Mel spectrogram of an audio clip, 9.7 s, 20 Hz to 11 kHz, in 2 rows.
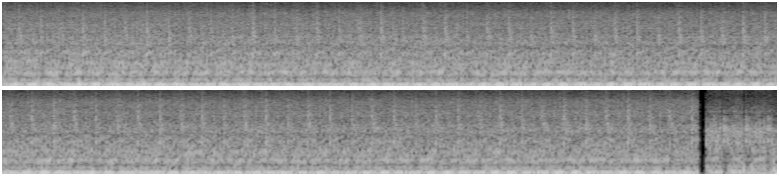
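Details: Isuzu 6BG1 diesel in a Hitachi excavator idling with a steady, hard knock, roughly two to three raps a second.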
